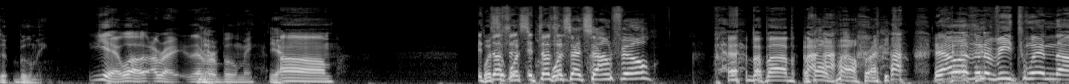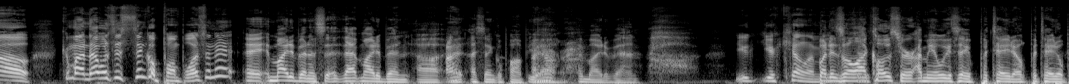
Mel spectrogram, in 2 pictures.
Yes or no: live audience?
no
